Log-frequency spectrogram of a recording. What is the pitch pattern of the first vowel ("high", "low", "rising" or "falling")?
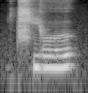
rising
